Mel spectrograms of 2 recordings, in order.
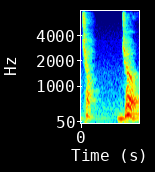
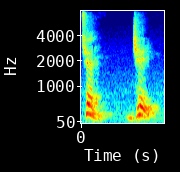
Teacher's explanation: জিহ্বার মধ্যভাগ উপরে তালুর সাথে লাগিয়ে বলতে হবে, চাপ দিয়ে বলতে হবে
